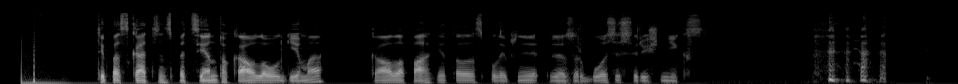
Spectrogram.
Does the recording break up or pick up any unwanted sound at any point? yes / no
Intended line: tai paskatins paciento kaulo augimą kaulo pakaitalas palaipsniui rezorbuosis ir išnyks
yes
